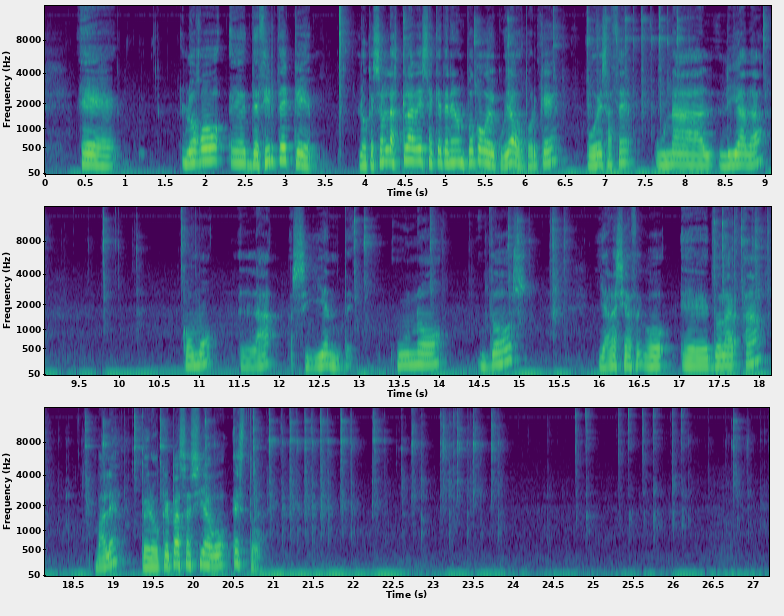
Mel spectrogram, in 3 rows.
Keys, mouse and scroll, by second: 5.4 ctrl+p, 5.8 ctrl+p, 6.8 alt+b, 7.0 alt+b, 7.2 alt+b, 7.5 alt+b, 7.8 alt+b, 9.8 alt+f, 10.8 space, 15.2-15.9 typing, 17.7-18.5 typing, 18.9 ctrl+p, 20.2 ctrl+p, 21.0 alt+b, 21.2 alt+b, 21.4 alt+b, 21.6 alt+b, 22.8-23.7 typing, 24.8 Delete, 25.3 Delete, 25.6 Delete, 26.0 Delete, 26.5-27.2 typing.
